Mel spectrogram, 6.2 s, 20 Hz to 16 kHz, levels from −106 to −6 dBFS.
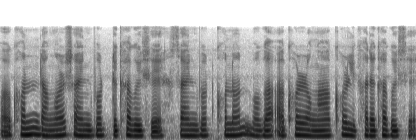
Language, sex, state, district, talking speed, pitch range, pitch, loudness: Assamese, female, Assam, Sonitpur, 135 wpm, 140-155 Hz, 145 Hz, -18 LUFS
